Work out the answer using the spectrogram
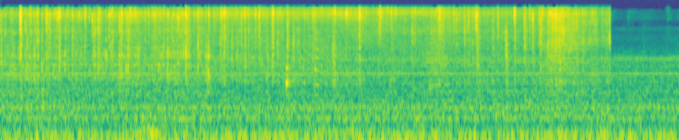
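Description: Kimchi pancake sizzling and crackling as it fries in oil in a nonstick pan, with a spatula scraping and pressing it in the pan. Near the end the sizzle cuts off abruptly to a quieter sound.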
